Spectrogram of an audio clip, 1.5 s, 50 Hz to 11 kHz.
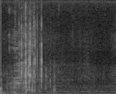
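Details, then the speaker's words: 2010 Toyota Tacoma regular cab HVAC on defog, noise from under the dash: low rumbling roar with rough scraping bursts at start; blower motor noisy and failing. "so yeah the noise is coming from somewhere under here and I have no idea where the actual heater core for this truck is I think this is just the blower motor right here"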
